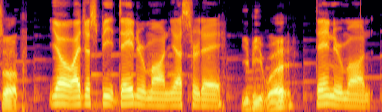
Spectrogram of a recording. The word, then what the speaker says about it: denouement: Uh okay, so it turns out that this word comes from French, which has some interesting pronunciations, to say the least.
